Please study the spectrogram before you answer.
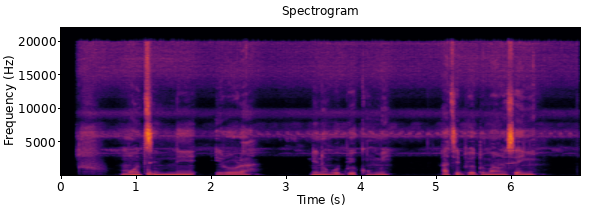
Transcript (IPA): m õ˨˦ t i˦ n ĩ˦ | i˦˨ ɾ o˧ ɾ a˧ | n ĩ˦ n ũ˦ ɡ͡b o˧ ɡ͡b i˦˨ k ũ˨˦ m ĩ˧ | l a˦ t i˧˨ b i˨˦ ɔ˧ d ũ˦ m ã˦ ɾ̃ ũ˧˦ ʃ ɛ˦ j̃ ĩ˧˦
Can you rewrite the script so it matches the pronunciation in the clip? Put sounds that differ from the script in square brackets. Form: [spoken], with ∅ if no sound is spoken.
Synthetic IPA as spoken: m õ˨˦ t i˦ n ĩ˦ | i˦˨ ɾ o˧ ɾ a˧ | n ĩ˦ n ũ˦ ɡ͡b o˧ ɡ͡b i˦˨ k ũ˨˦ m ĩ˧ | l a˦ t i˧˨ b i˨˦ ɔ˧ d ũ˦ m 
